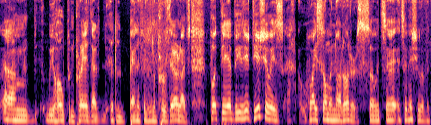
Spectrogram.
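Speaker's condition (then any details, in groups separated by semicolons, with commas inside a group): No condition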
